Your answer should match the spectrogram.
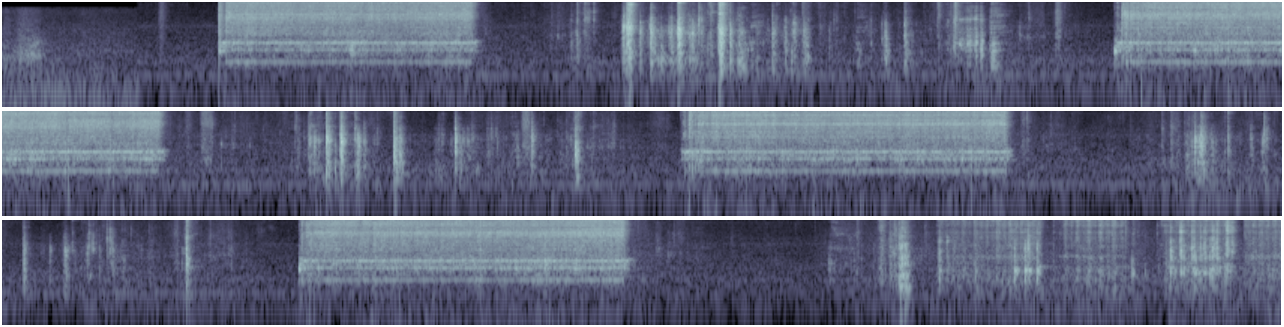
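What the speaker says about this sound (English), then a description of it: "So I'm actually welding the hub to the axle" Repeated bursts of arc welding as a hub is welded onto a transaxle axle during a locker rebuild, each steady crackling run lasting a few seconds, separated by quieter clanks and handling noises.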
